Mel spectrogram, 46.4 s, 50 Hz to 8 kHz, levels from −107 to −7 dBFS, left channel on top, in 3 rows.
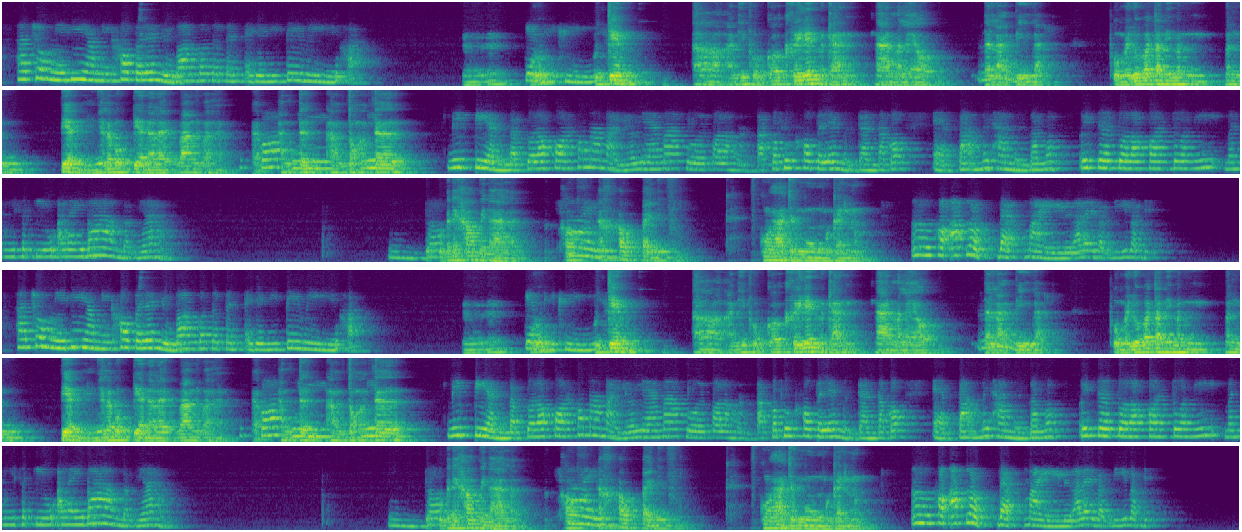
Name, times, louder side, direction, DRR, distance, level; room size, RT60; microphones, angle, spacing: voice 1, 0.2-4.5 6.5-8.0 12.2-12.9 18.7-19.6 20.0-20.2 21.0-26.7 27.1-28.6 28.9-33.0 35.8-36.5 38.0-38.6 42.3-45.3, right 1 dB, 50° right, -1 dB, 1.3 m, -29 dB
voice 2, 5.8-6.3 6.6-6.8 7.4-7.9 8.6-11.6 12.3-13.0 13.9-15.0 15.3-15.7 16.2-18.3 18.6-20.4 36.4-37.4 37.9-38.1 38.4-39.5 40.4-41.7, equal, 5° left, -4 dB, 2.2 m, -24 dB
10.5 x 4.5 x 3.3 m, 0.63 s
head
